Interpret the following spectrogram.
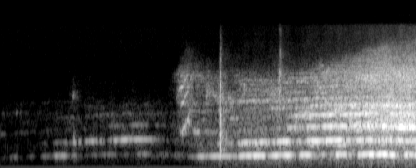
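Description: Keyboard instrument starting a hymn: a few soft single notes, then about two seconds in a full chord comes in and is held, growing louder.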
